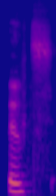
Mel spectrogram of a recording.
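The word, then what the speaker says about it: Ouzts: So, Robbie OTOS is pronounced like Boots. It rhymes with Yeah. Boots without the B, which I think is a delightful name for a fullback.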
